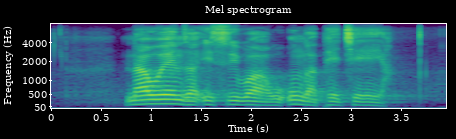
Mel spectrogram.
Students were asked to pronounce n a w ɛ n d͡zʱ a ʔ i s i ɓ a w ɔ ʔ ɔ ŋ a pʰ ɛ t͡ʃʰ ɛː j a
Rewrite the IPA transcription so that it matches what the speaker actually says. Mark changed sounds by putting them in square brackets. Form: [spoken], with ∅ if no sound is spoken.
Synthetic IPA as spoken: n a w ɛ n d͡zʱ a ʔ i s i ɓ a w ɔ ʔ [u] ŋ a pʰ ɛ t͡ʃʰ ɛː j a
